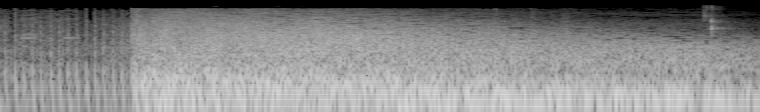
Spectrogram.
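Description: A grenade blast in the video game Crackdown bursts suddenly and loudly, its roaring boom sustained for a couple of seconds before tapering off, alone without talk.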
